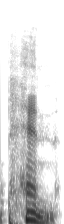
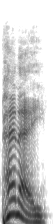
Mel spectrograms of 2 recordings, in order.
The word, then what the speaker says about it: Penn: the name of Otto Penn. So there you go. Otto. Was that AUTO or OTTO? Like Otto Graham? OTTO. Oh, yeah. OTTO PENNE, silent E at the end, not Penne.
